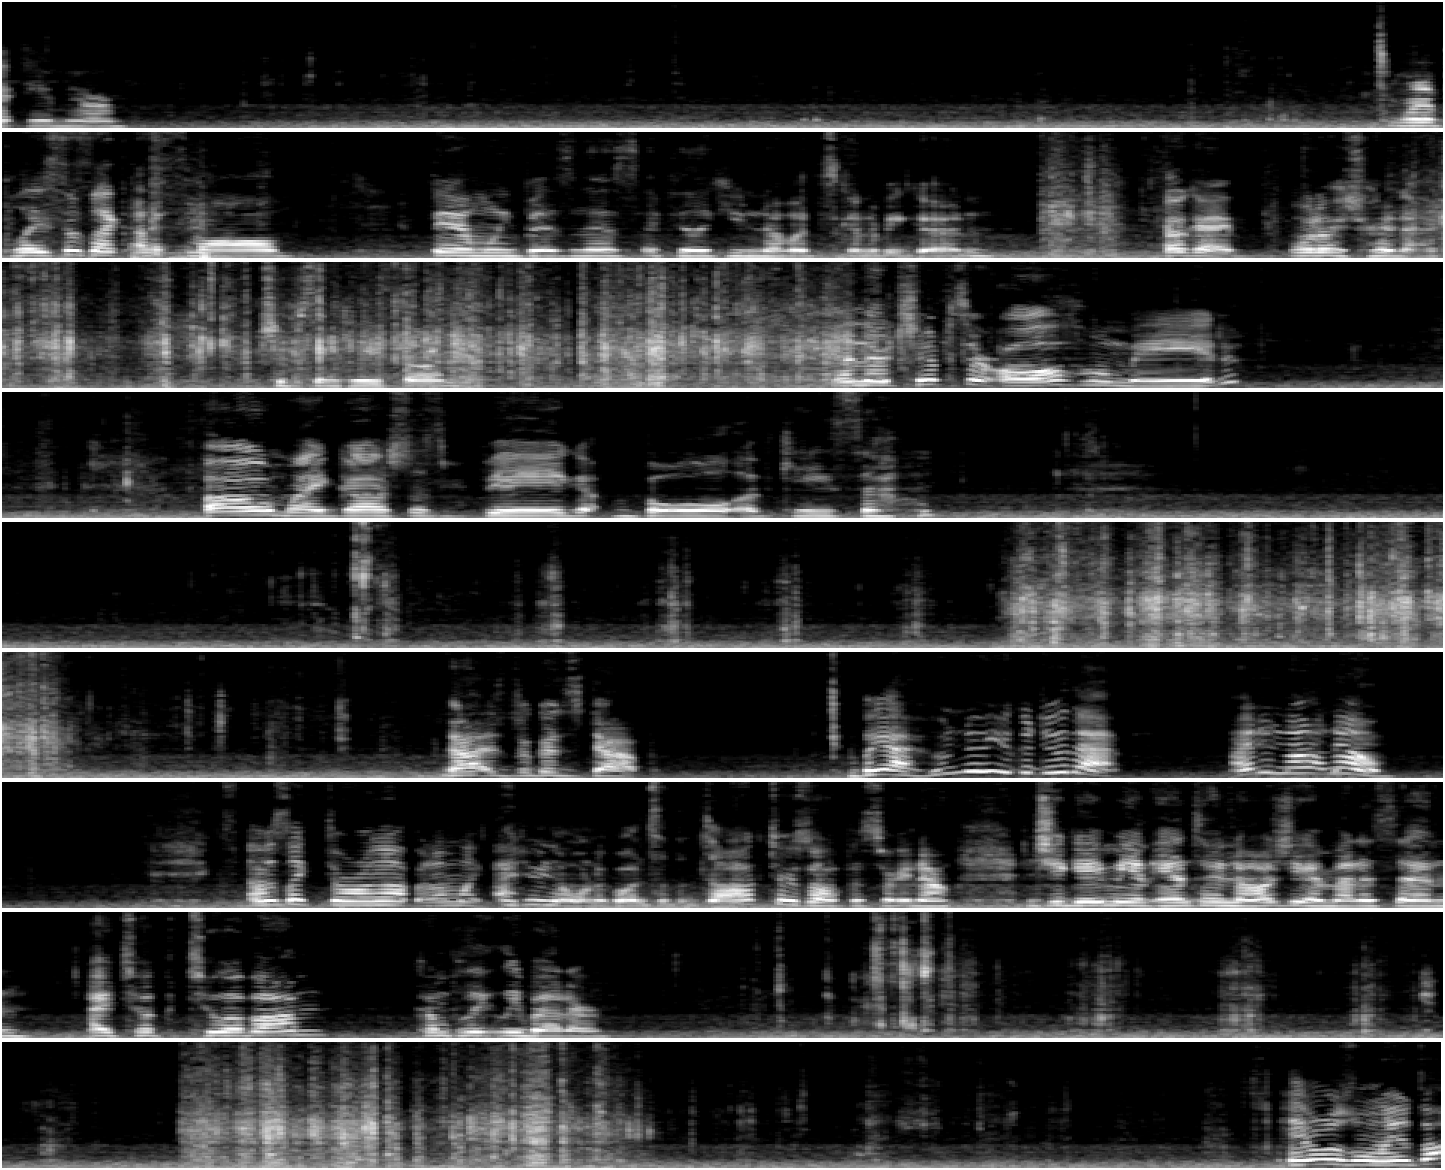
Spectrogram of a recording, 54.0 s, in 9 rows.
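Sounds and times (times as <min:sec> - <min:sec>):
steady low hum: 0:00.0 - 0:54.0
tortilla chip crunching: 0:10.3 - 0:10.8, 0:11.8 - 0:16.0, 0:24.8 - 0:31.6, 0:45.1 - 0:53.4.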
